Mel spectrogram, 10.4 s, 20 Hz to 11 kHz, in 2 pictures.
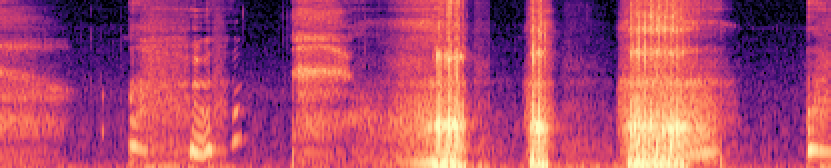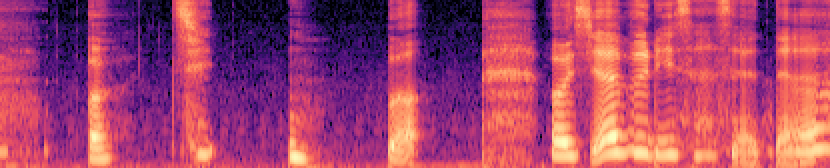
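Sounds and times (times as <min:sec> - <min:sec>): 
breathy vocal sounds: 0:02.2 - 0:05.2
person imitating pig grunts and oinks: 0:02.6 - 0:04.6
speech: 0:05.8 - 0:07.9, 0:08.6 - 0:10.3.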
